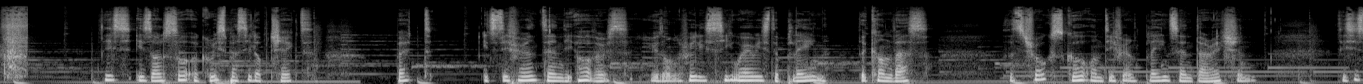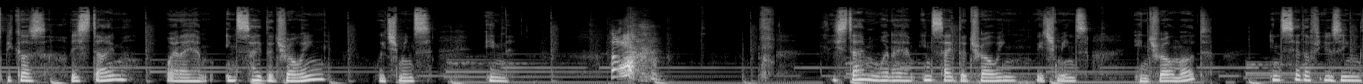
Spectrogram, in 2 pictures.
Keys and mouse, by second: 4.2-5.3 middle drag, 4.2 space, 6.7-7.6 shift+middle drag, 6.7 shift+s, 8.1-10.9 middle drag, 11.6 g, 14.4-15.8 middle drag, 16.4 ctrl+Tab, 21.6 middle click, 22.3 ctrl+Tab, 26.0-27.2 middle drag.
